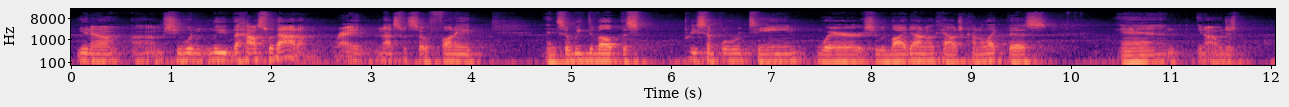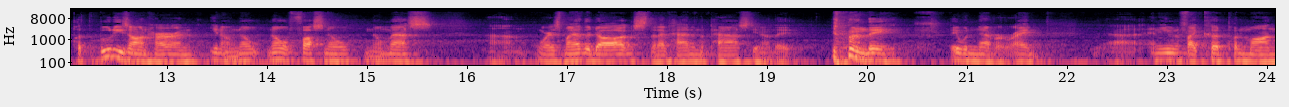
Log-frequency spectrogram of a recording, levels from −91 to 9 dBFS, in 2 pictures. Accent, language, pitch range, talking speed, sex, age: American, English, 115-125 Hz, 210 wpm, male, 20-39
